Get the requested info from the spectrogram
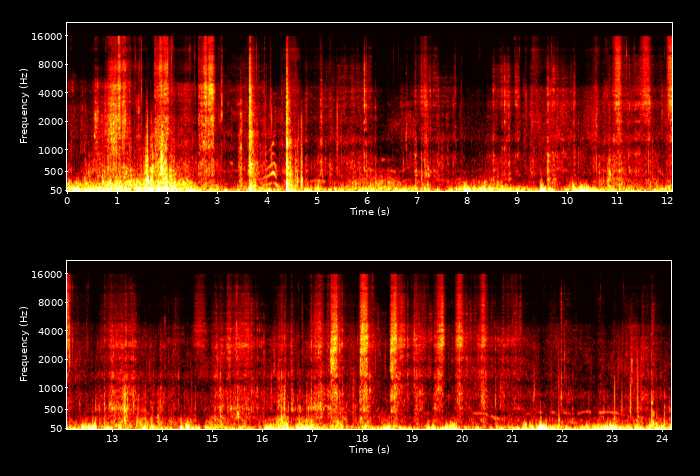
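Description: A shovel scraping and knocking on snow and stone as snow is cleared, in irregular strokes, over a low wind rumble on the microphone.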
